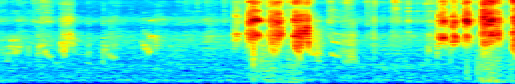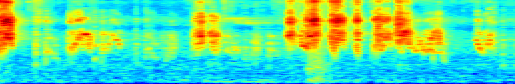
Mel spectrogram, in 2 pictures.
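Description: Budgerigars chatter in bursts of harsh, high squawks and rapid chirps, broken by short pauses.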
